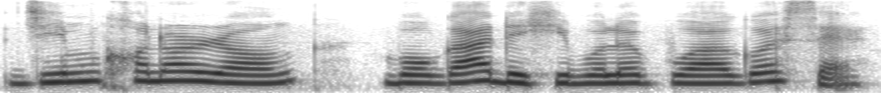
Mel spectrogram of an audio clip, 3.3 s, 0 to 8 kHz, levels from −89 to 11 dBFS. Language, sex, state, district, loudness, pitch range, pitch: Assamese, female, Assam, Kamrup Metropolitan, -13 LUFS, 220-255 Hz, 225 Hz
